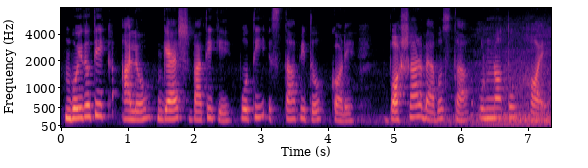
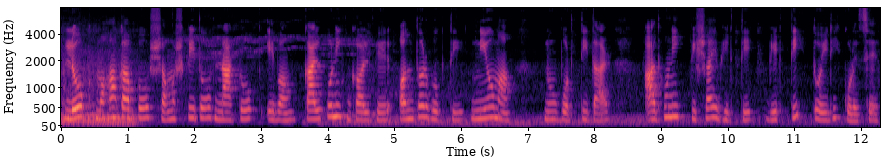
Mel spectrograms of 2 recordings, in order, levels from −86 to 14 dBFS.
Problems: constant background noise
